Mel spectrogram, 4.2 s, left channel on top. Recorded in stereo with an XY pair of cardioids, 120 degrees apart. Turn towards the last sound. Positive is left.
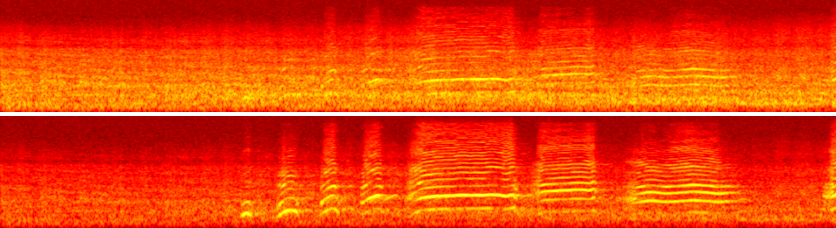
turn(degrees=-50)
